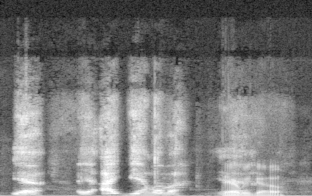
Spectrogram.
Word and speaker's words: Villanueva: Ike Villanueva. There Yeah. we go. Not Villanueva. Villanueva, yeah. Villanueva's, you'll see it more Americanized, but back home, Villanueva. That's how they say it back home.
